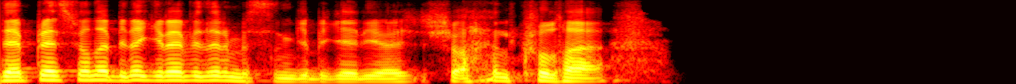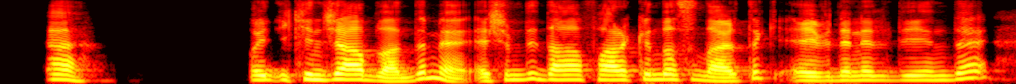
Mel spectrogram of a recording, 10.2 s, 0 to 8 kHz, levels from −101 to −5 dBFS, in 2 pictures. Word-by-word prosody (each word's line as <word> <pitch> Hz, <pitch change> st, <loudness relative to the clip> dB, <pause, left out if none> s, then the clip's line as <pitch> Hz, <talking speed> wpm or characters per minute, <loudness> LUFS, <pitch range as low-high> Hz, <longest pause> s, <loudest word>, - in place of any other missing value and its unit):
depresyona 155 Hz, +2 st, +3 dB
bile 160 Hz, +3 st, +2 dB
girebilirmişsin 145 Hz, -7 st, 0 dB
gibi 100 Hz, -1 st, -6 dB
geliyor 100 Hz, 0 st, -1 dB
şu -, -, -2 dB
an -, -, -3 dB
kulağa. 115 Hz, -3 st, +1 dB, 2.3 s
Heh. 175 Hz, -5 st, 0 dB, 0.8 s
O -, -, -1 dB
2'nci 170 Hz, +2 st, +2 dB
ablan, 130 Hz, -10 st, +4 dB
değil 215 Hz, -, 0 dB
mi? 230 Hz, -, 0 dB
E, 130 Hz, -, -2 dB
şimdi 170 Hz, +8 st, -5 dB
daha 170 Hz, 0 st, +3 dB
farkındasın 170 Hz, 0 st, 0 dB
artık 130 Hz, -, 0 dB
evlenildiğinde, 155 Hz, +7 st, -2 dB
155 Hz, 120 wpm, -24 LUFS, 130-170 Hz, 2.3 s, ablan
